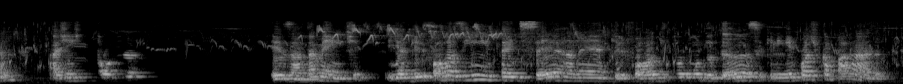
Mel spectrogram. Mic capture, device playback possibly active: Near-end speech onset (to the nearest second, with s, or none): 3 s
